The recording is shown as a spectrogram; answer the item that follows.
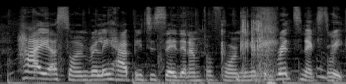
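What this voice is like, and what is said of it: Put-on accent sounding Jamaican. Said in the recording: “Why do you sound Jamaican?”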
